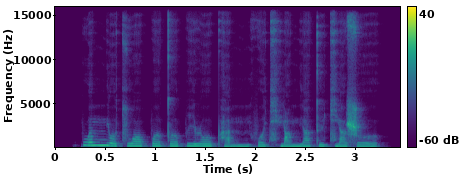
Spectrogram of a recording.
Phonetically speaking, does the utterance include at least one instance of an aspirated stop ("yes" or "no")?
yes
